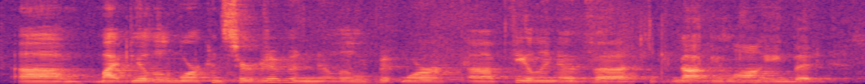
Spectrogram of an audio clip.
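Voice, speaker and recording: A woman with a very deep, low pitch speaks at a fairly quick pace and fairly even intonation, with noticeable background noise and audible room echo. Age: 70s. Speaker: panel guest, retired nurse. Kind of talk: panel discussion.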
